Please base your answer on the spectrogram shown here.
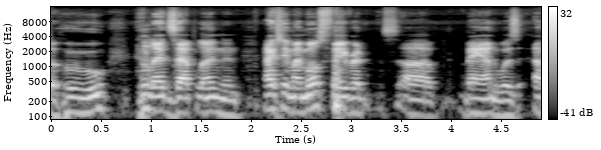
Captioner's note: laughs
